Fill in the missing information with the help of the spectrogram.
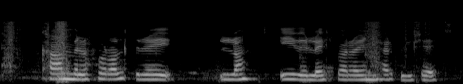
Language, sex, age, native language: Icelandic, male, 12, Icelandic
